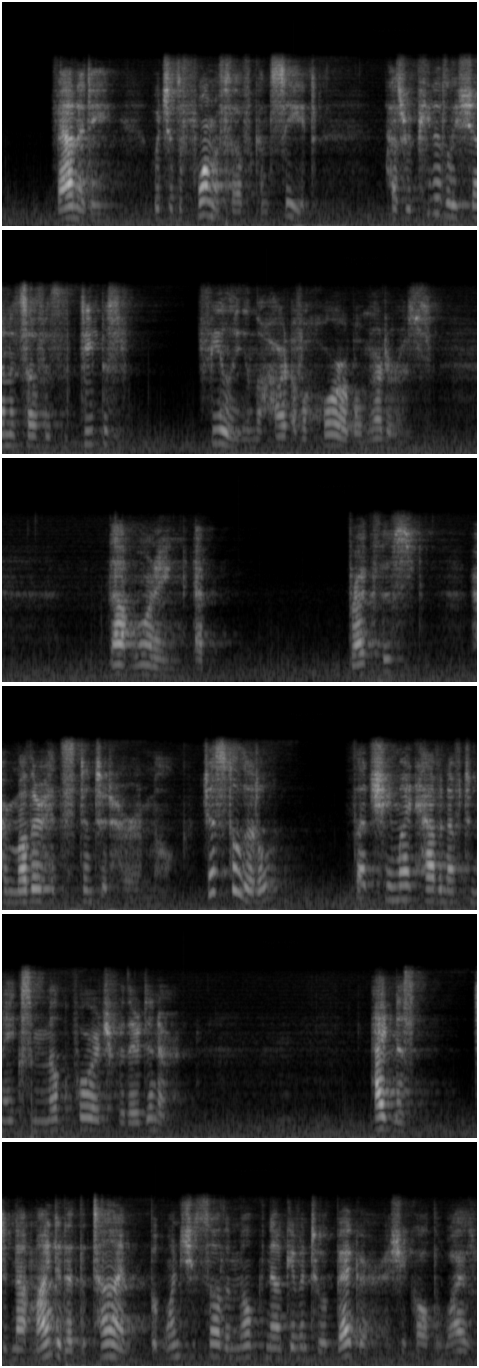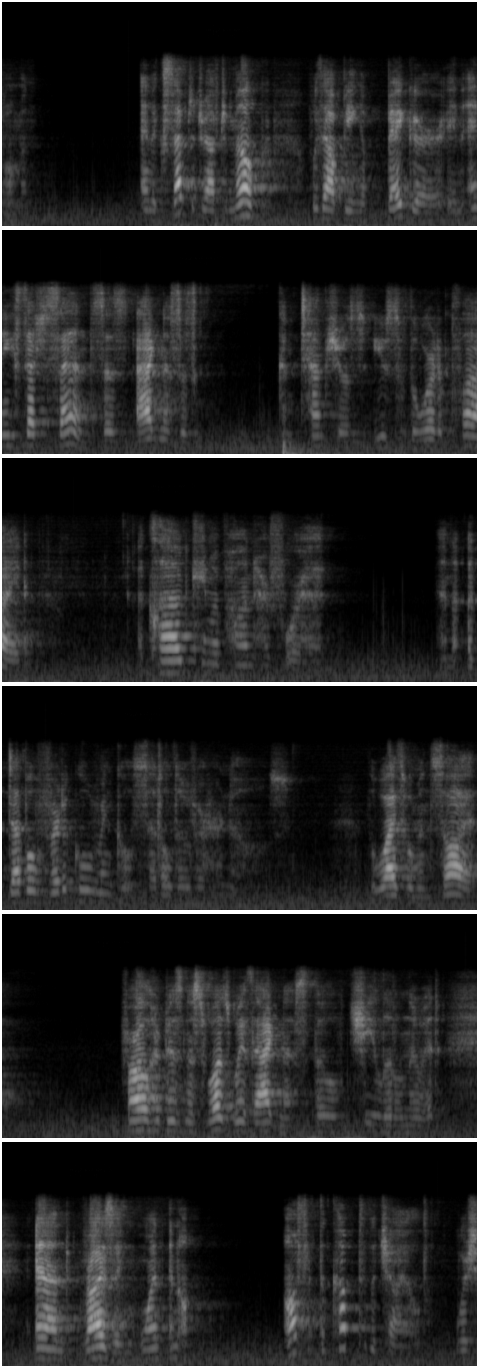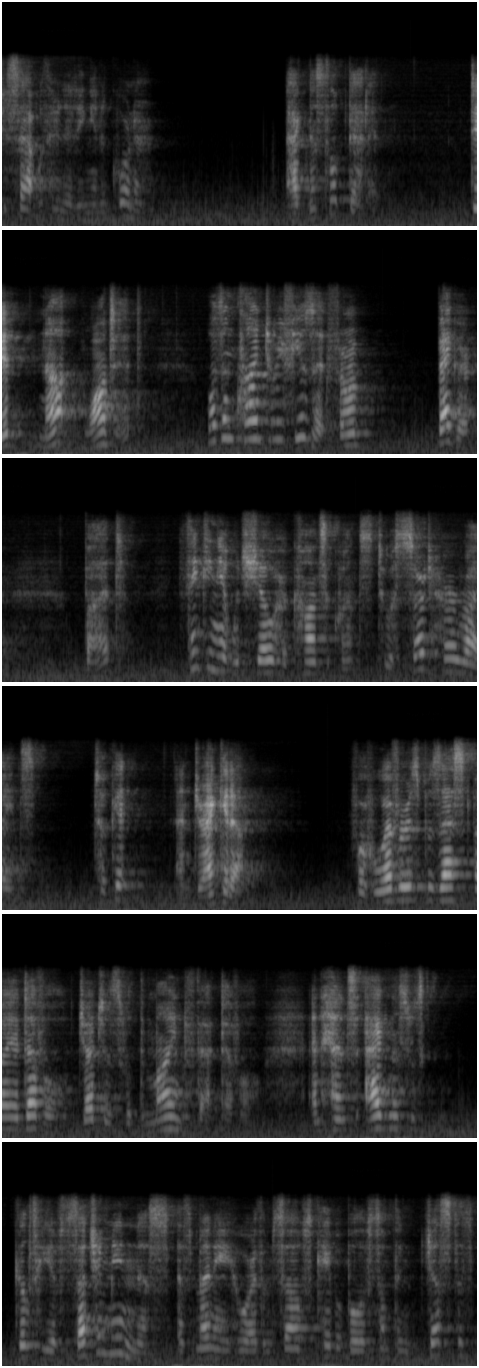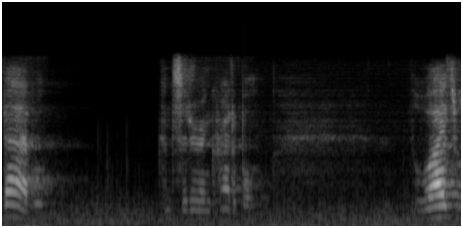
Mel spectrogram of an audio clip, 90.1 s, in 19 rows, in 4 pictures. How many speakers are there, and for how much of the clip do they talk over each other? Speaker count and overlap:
1, no overlap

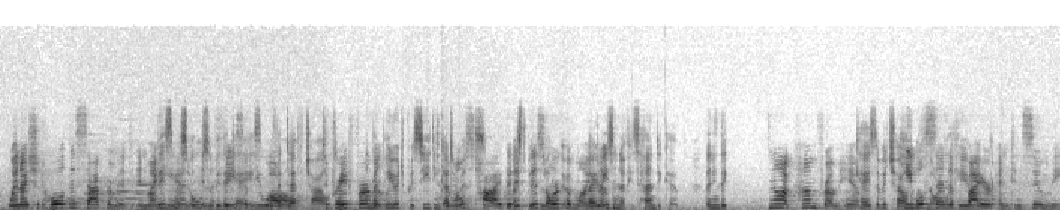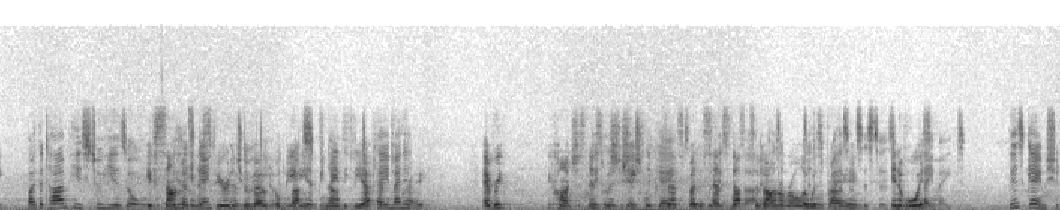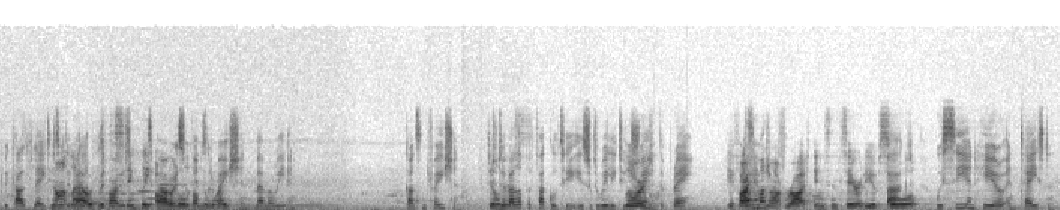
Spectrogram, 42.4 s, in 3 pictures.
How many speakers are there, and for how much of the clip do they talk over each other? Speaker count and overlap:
2, about 52%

